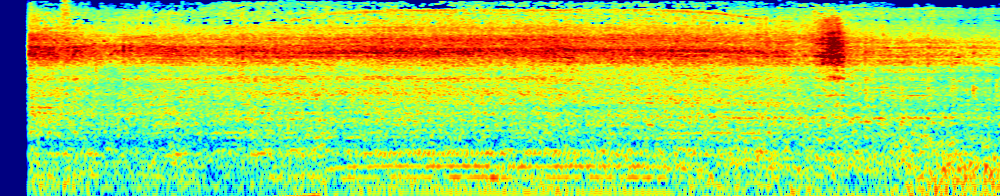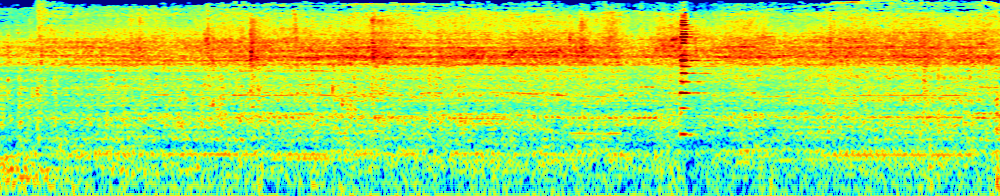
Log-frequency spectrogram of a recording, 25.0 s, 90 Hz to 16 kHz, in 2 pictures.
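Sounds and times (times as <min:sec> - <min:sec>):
excavator diesel engine rumbling: 0:00.4 - 0:25.0.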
